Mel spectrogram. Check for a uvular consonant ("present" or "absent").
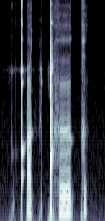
present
